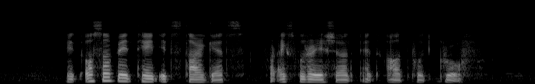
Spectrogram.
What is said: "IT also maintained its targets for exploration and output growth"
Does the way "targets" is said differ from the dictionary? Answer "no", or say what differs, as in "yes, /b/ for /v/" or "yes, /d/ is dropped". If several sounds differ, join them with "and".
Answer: no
